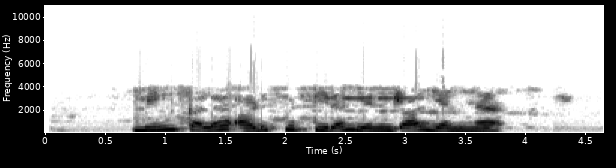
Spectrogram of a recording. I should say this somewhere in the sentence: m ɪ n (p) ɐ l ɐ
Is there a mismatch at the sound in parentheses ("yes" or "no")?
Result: yes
